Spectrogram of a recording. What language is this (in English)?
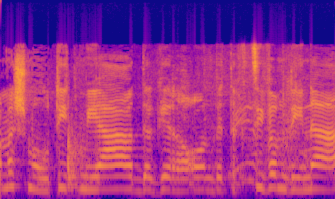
Hebrew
